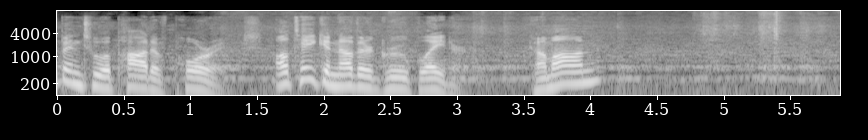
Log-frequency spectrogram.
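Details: Wild bees swarming near a late-season forest honey harvest, rapid succession of loud buzzing passes with swooping pitch in the first four seconds, then a quieter steady hum.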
